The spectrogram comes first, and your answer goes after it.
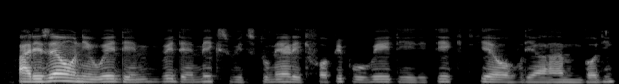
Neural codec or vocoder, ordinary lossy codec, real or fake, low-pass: none; none; real; 5.4 kHz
